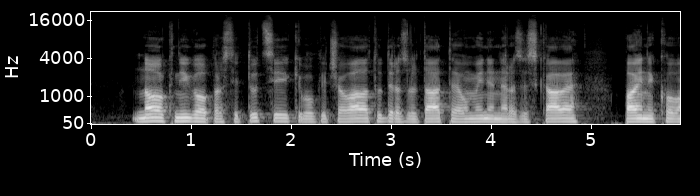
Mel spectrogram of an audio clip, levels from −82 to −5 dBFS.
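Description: Nothing in this bit of speech trips any alarm, and there's no technical fault to point to anywhere along the way.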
